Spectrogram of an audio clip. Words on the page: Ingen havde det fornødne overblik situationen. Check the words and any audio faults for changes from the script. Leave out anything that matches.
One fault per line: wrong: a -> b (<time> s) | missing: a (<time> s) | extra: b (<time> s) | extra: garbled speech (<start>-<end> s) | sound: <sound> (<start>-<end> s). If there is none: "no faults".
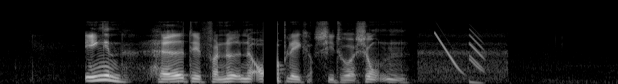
sound: dropout (2.6-2.8 s)
sound: chirp (4.3-4.9 s)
